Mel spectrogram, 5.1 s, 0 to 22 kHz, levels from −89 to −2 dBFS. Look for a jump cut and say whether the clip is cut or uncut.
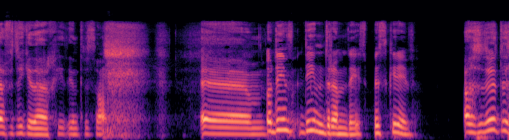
uncut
